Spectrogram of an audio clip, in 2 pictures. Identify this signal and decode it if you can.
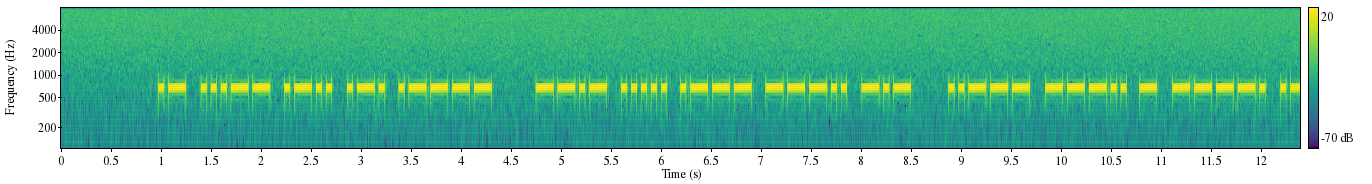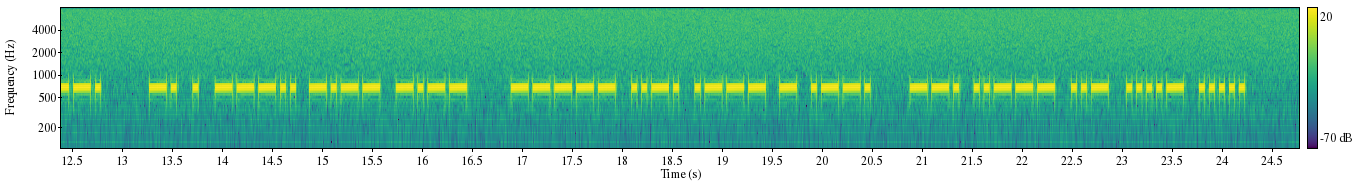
Morse code, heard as a keyed tone, hand-sent with a paddle, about 24 wpm, 700 Hz. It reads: A3LR1 Q5J8K 28T9P NE8YY 0FJTP G2U45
